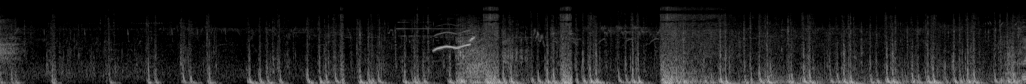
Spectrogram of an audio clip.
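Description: Horse hooves clip-clop in a steady galloping rhythm in Assassin's Creed Odyssey, close and fairly loud, with a sharp neigh partway through and game ambience underneath.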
